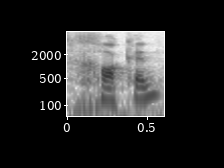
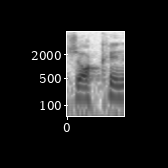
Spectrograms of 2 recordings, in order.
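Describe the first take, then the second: First: The word begins with a throaty rasping sound. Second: The word begins with an English j sound. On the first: The speaker calls it right. "but it's chocken" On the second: The speaker calls it wrong. "it's not jocken or something"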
